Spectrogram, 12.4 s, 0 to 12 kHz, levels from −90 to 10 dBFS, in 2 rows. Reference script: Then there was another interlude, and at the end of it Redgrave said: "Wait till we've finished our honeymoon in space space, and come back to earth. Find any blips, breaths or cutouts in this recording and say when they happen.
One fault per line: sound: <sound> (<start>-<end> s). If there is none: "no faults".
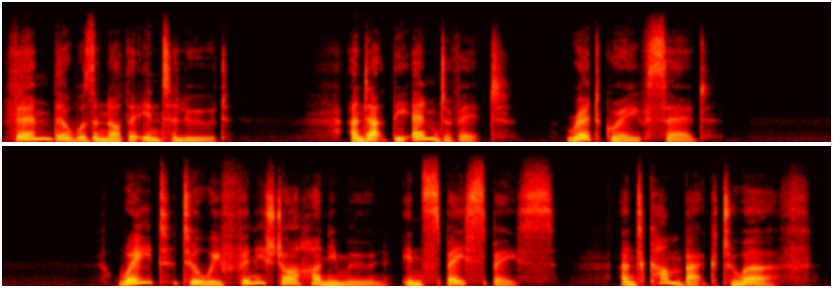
no faults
